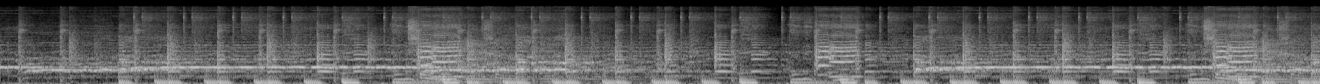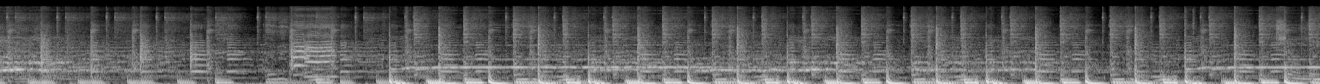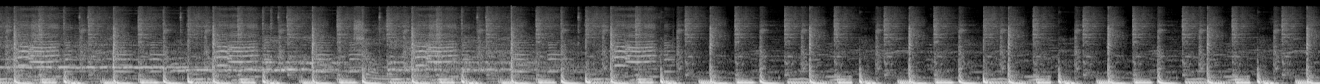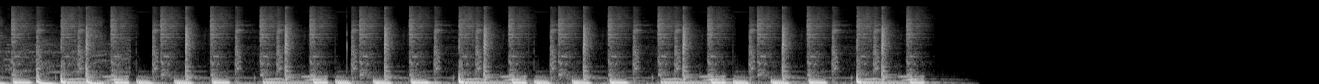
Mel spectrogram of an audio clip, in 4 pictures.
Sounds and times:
Funk: 1.2 - 48.9.

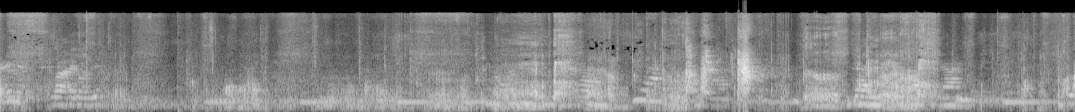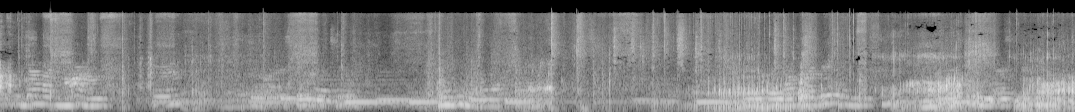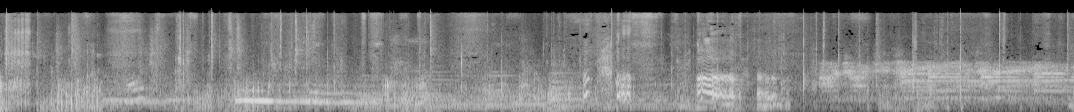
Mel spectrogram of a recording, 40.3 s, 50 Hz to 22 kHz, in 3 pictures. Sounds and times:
Speech: 0.0 - 1.4, 10.6 - 12.2, 13.2 - 14.8, 15.4 - 15.8, 16.4 - 18.0, 19.0 - 20.0, 22.8 - 26.5, 37.1 - 40.3
Music: 0.0 - 40.3.

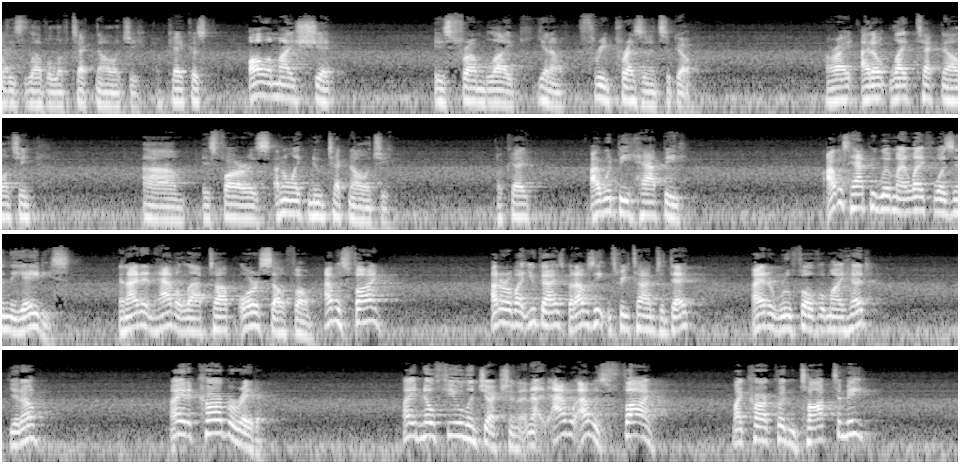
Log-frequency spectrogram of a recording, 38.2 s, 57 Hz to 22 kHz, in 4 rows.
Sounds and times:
Speech: 0.0 - 3.4, 4.3 - 7.0, 8.2 - 10.0, 11.0 - 13.5, 14.5 - 16.5, 17.8 - 23.1, 24.0 - 28.0, 28.8 - 29.2, 30.4 - 31.5, 32.7 - 35.4, 36.0 - 37.5.

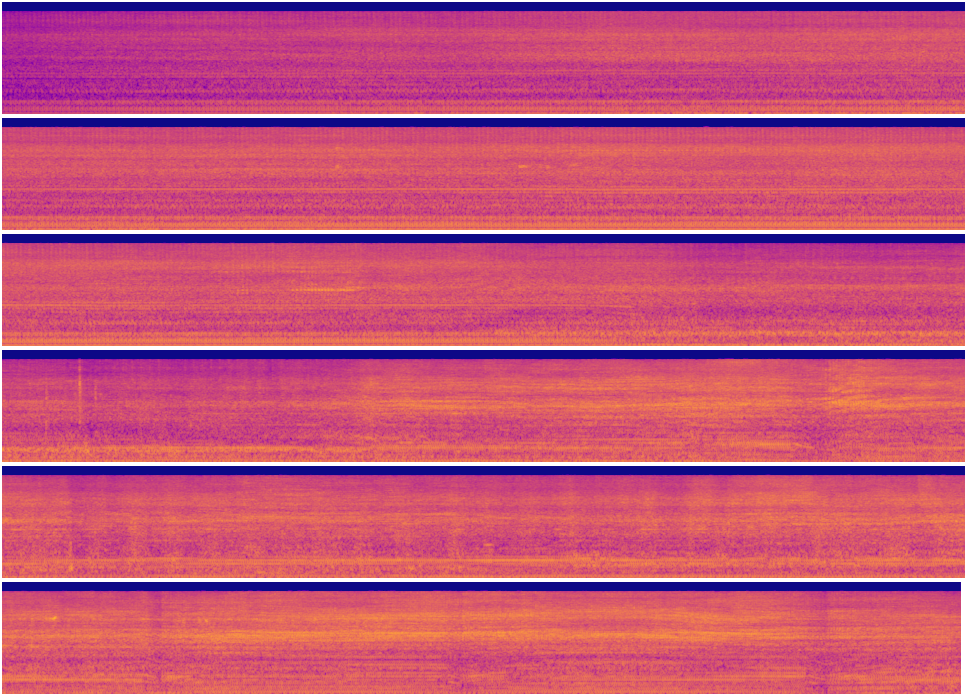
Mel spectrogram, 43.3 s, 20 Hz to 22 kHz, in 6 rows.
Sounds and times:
Lawn mower: 0.0 - 43.3.

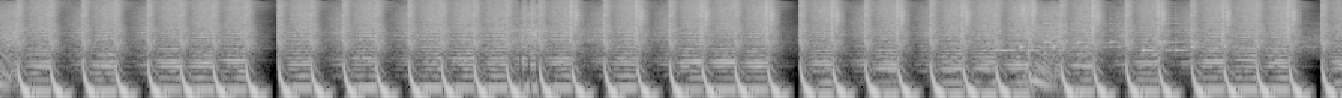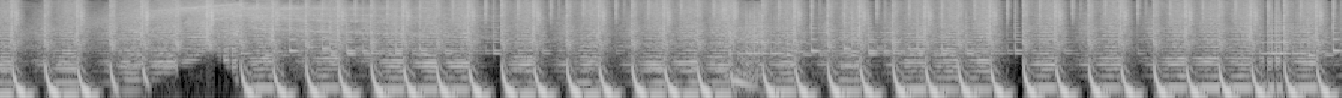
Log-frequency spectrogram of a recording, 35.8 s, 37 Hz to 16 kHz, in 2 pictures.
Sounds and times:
Electronic dance music: 0.0 - 35.7.

